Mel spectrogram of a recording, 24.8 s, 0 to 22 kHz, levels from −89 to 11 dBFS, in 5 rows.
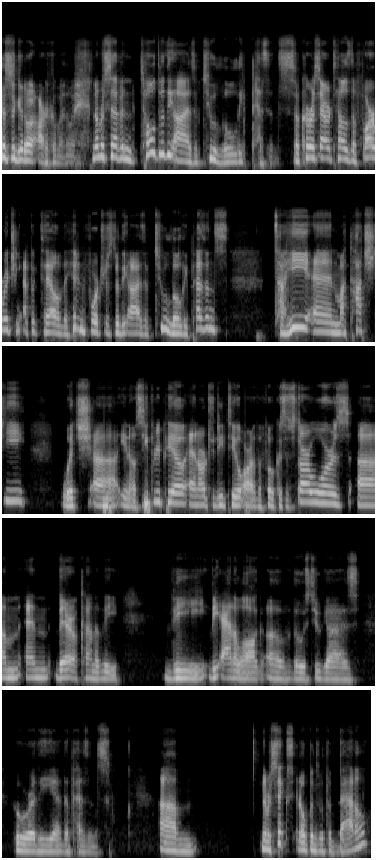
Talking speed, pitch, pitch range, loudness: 190 wpm, 150 Hz, 125-195 Hz, -22 LUFS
